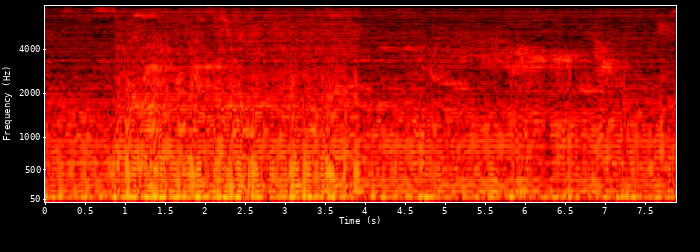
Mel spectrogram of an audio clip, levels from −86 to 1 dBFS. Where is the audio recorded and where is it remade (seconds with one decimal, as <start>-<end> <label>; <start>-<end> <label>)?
0.0-7.9 remade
